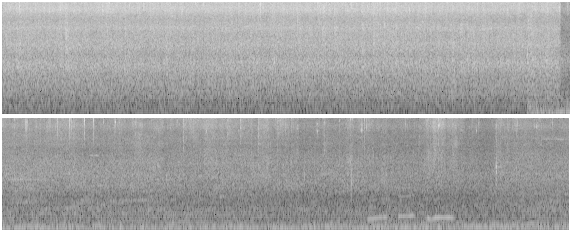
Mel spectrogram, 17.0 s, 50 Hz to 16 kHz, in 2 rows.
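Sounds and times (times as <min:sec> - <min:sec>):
rain falling: 0:00.0 - 0:17.0
low steady rumble: 0:07.9 - 0:17.0.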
